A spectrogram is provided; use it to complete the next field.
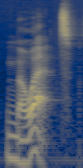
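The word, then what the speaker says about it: Moët: Now, although it is made in a Champagne region of France, it was started by a Dutch guy, which is why it has the little umlaut over it, and it's actually pronounced Moet.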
